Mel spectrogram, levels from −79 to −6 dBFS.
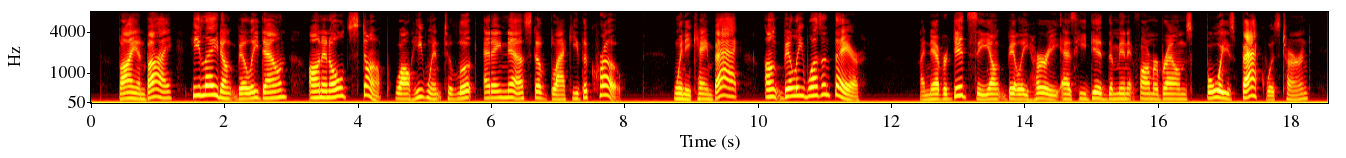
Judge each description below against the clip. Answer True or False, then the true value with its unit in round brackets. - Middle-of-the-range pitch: True (180 Hz)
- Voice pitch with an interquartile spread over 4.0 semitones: True (4.9 semitones)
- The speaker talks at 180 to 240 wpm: False (160 wpm)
